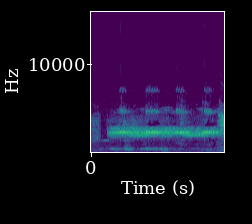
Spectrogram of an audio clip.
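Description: A steady, high-pitched chirring tone that starts a moment in and cuts off near the end, with faint higher chirps over it.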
